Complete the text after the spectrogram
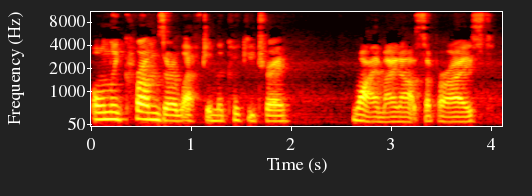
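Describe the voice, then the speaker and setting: A woman with a slightly low voice narrates a children's book aloud. Her delivery is expressive storybook reading. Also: moderate pace.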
